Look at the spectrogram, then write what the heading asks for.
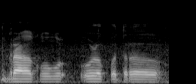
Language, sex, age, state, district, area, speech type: Marathi, male, 18-30, Maharashtra, Ratnagiri, rural, spontaneous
